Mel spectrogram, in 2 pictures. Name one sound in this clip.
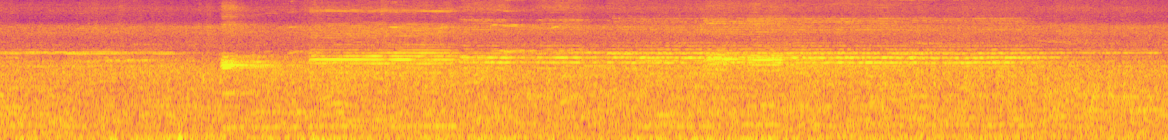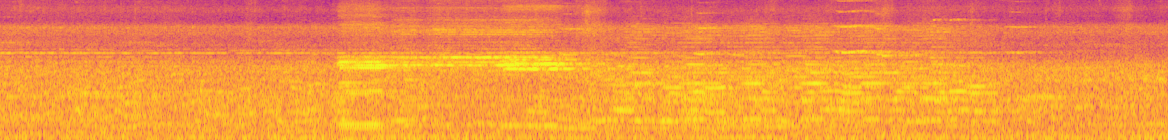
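Traffic hums steadily on a wet road below.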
